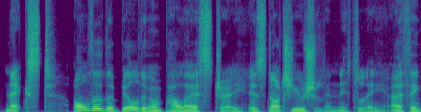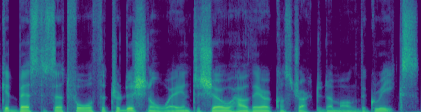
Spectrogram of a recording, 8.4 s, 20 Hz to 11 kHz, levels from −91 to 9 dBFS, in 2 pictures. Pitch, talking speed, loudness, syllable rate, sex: 105 Hz, 220 wpm, -18 LUFS, 5.5 syllables/s, male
